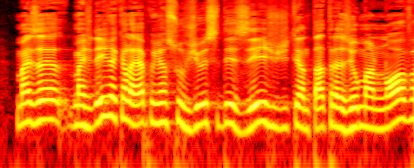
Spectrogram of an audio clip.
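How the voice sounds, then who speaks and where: A man's voice is captured on a very clean recording, the background completely silent. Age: 30s. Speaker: podcast host. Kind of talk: solo podcast monologue. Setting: home living room. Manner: halting, many fillers.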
